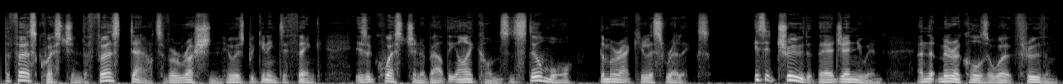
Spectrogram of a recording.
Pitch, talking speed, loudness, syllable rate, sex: 110 Hz, 225 wpm, -18 LUFS, 6.3 syllables/s, male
